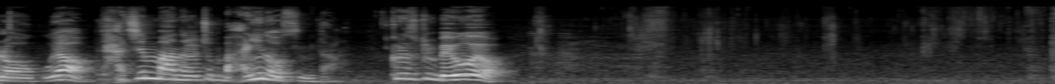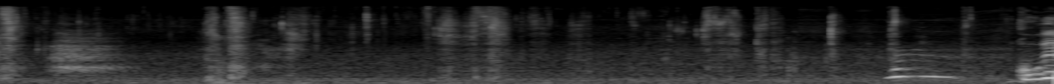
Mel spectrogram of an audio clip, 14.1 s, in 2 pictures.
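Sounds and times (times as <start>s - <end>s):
person chewing meat: 3.4s - 13.8s.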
